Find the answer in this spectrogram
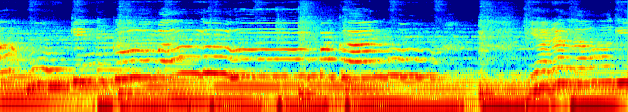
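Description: A woman singing long held notes into a handheld microphone over an instrumental backing track. One phrase ends a little before five seconds in, and a new phrase starts with an upward slide.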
